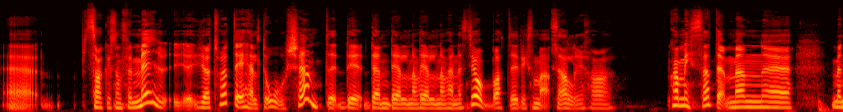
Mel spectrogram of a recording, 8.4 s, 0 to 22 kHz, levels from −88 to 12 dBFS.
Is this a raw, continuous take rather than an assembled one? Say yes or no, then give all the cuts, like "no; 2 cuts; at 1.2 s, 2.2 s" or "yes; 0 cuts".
no; 3 cuts; at 4.2 s, 5.5 s, 6.7 s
